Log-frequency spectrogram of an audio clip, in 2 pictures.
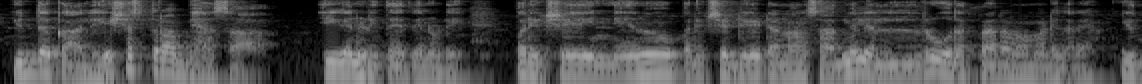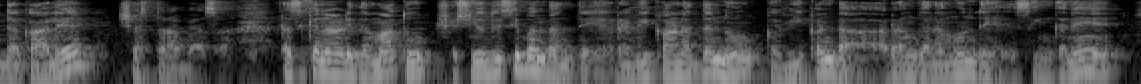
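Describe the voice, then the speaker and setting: A man's voice: mid-range voice, slight background noise. A man teaching, reading a long list of proverbs aloud for students preparing for an exam, and repeating lines to correct his slips.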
